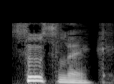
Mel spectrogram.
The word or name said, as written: souslik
